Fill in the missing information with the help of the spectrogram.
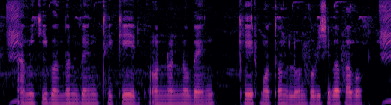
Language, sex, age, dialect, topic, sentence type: Bengali, male, 25-30, Rajbangshi, banking, question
